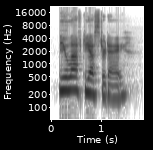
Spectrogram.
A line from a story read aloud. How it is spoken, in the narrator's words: Jingbei Yuan sighed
